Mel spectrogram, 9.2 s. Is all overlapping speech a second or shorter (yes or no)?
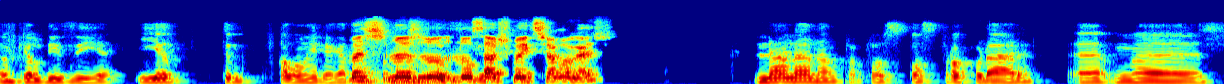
no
